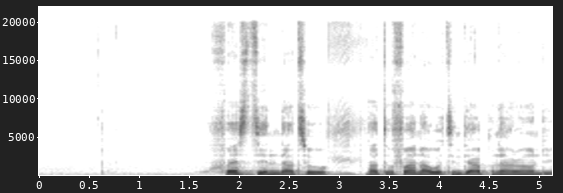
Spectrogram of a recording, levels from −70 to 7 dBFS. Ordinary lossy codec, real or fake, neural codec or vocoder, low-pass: none; real; none; none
